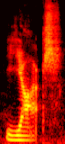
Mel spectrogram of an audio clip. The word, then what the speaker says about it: Jaksch: Jaksch.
